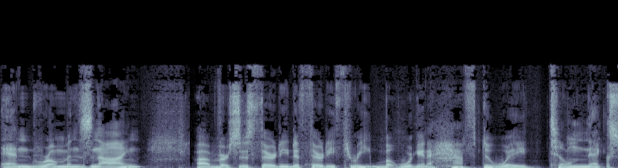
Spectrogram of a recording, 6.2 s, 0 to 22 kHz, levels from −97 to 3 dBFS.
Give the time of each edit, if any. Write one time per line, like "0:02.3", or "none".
0:01.9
